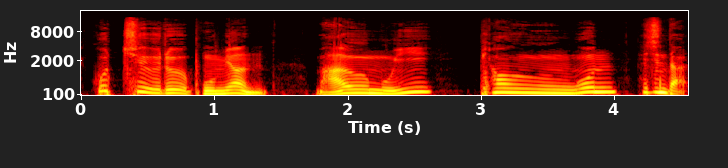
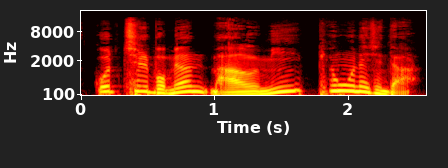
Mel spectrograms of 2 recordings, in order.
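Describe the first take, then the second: First: It is said in a Japanese-style accent. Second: It is said in a native Korean accent.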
